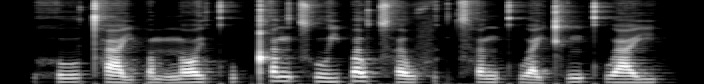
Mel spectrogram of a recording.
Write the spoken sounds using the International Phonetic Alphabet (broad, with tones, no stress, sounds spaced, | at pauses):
h uː˨˥ t̪ʰ aː˨˩ j p ɐ˨˩ m n̪ ɔː˨˧ j kʷʰ ɐ˨˥ p̚ kʰ ɐ˥ ŋ t͡sʰ uː˧ j p ɐ˥ w t͡sʰ ɐ˨˥ w f ɪ˥ k̚ t͡sʰ ɐ˨˧ ŋ kʷʰ aː˨˩ j kʰ ɪ˥ ŋ kʷʰ aː˧ j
